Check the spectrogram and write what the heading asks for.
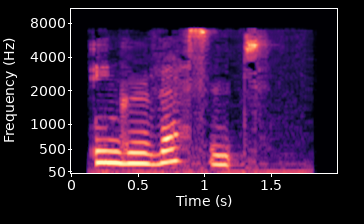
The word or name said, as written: ingravescent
